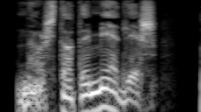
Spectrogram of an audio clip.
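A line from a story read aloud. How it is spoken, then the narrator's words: Hissing. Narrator (Russian): зашипел мне Ракот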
